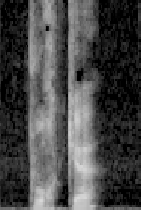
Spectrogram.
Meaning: 1. so that, in order that 2. too much...for...to(introduces an impossibility caused by the excess)
- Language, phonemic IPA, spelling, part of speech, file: French, /puʁ kə/, pour que, conjunction, Fr-pour que.ogg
